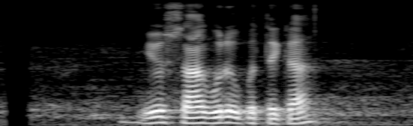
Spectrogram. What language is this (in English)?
Nepali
